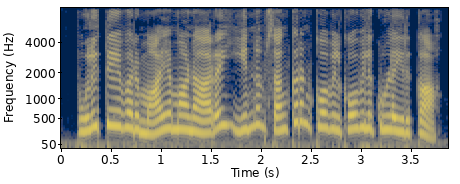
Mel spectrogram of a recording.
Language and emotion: Tamil, surprised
